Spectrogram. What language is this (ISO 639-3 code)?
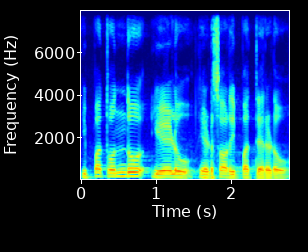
kan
